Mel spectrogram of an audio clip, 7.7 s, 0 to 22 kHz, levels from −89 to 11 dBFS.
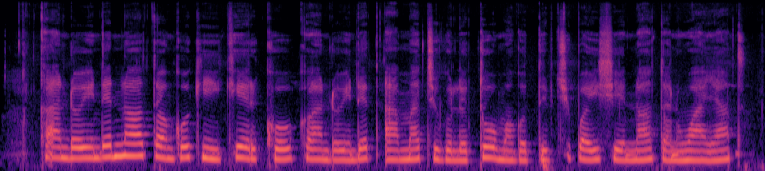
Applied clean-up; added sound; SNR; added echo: none; none; none; none.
